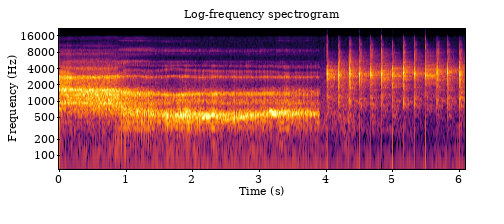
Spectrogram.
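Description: A man's drawn-out wordless vocal reaction, slowly falling in pitch, for about four seconds. It is followed by a quick run of sharp clicks, about eight a second, over the last two seconds.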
